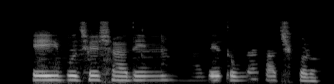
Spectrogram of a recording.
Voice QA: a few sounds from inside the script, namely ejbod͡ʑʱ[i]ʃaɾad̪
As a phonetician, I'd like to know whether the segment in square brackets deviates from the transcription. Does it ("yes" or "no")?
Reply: yes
